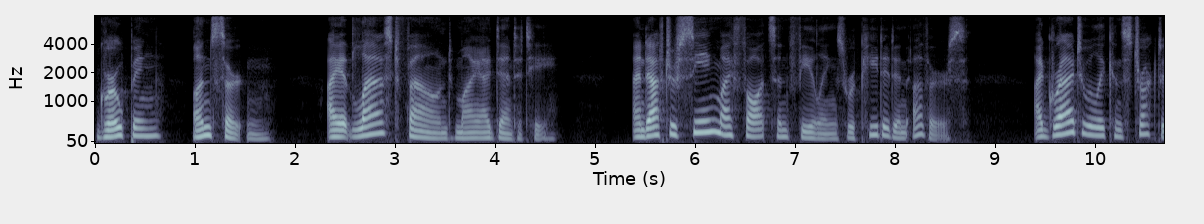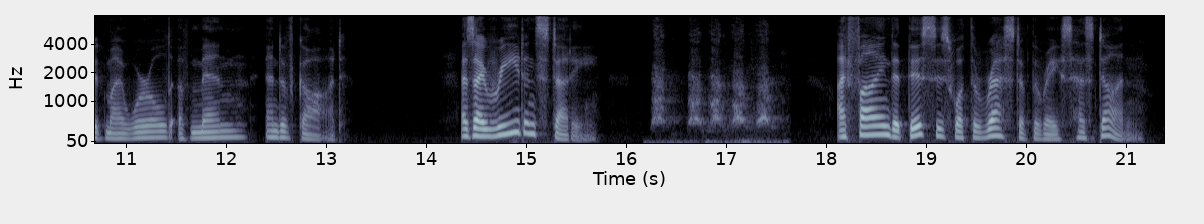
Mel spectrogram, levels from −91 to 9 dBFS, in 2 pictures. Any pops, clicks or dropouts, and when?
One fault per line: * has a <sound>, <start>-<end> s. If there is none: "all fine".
* has a bark, 16.2-17.7 s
